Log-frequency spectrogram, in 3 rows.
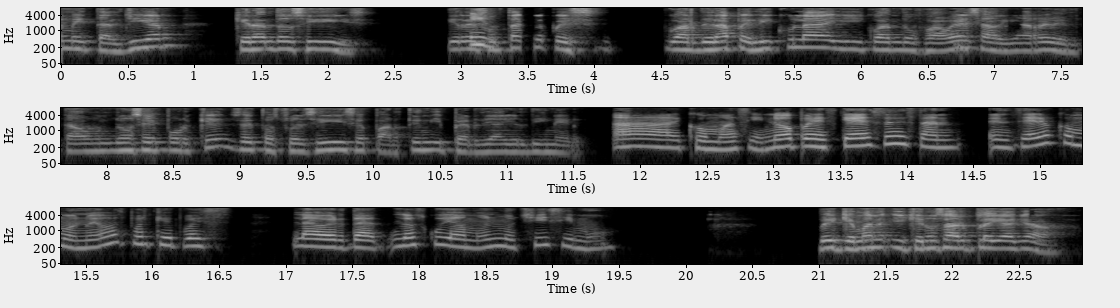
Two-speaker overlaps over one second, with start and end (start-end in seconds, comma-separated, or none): none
